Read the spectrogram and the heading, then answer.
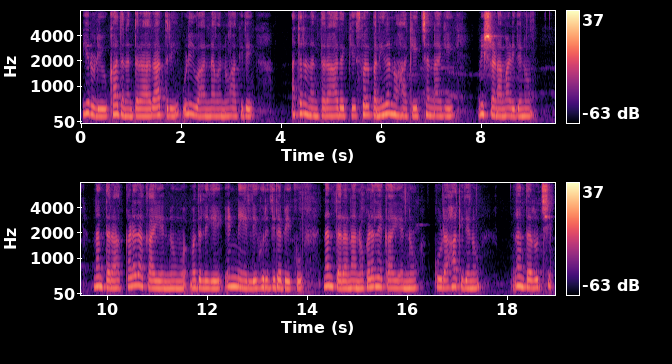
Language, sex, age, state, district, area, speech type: Kannada, female, 18-30, Karnataka, Shimoga, rural, spontaneous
